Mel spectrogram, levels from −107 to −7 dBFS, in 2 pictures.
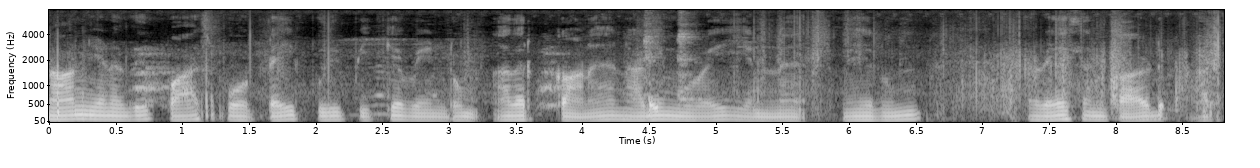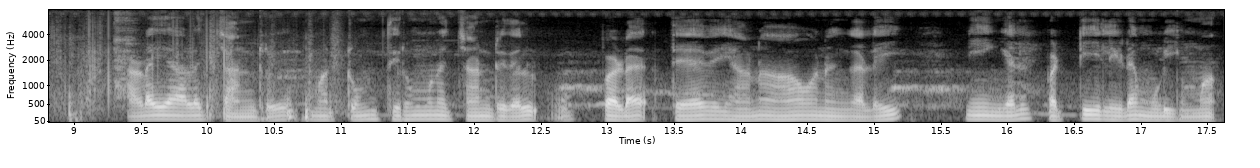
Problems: background conversations at intervals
